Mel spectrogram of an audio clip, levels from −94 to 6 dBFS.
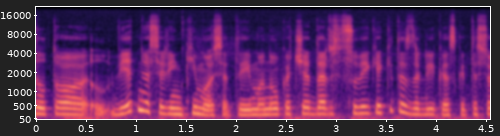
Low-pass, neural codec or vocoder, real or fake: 19.8 kHz; none; real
